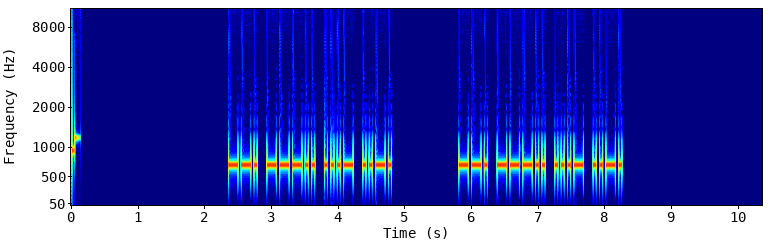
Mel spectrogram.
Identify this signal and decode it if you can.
Morse code, heard as a keyed tone, about 25 wpm, 700 Hz. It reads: G8VF G8VF
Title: DXCC-100 Call Signs - 4 Characters - Repeated 2x - 25wpm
